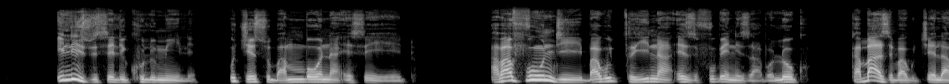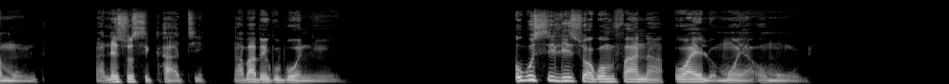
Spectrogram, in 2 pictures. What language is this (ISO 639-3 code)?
nde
